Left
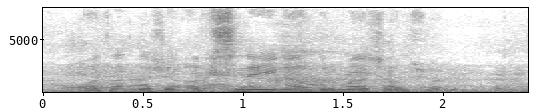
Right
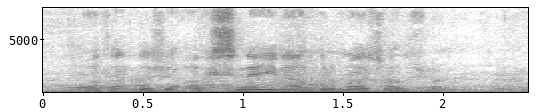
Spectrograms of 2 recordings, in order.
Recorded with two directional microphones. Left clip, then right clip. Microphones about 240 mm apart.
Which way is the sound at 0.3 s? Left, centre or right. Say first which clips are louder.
Left 4 dB; left.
